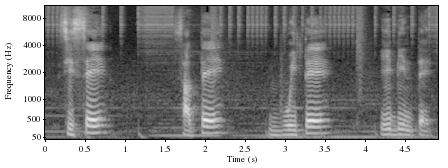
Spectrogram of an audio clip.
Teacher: Siempre es con el acento en la E. El acento en la E siempre es abierto. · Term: acento abierto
